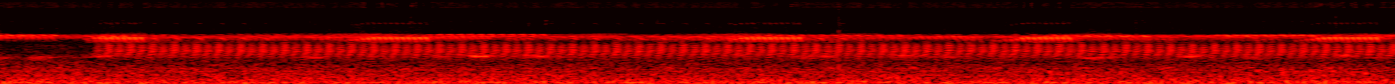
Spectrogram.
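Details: Crickets in a field: a steady, high, ringing trill runs throughout over a dense buzzing layer, with louder pulsed bursts about every one and a half seconds.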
